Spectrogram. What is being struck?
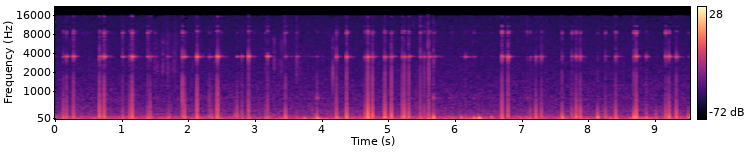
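Glass jar.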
